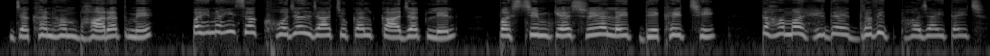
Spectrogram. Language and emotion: Maithili, sad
